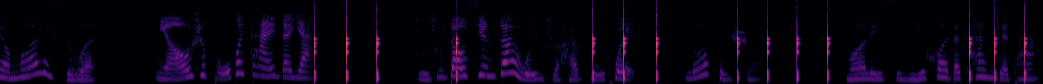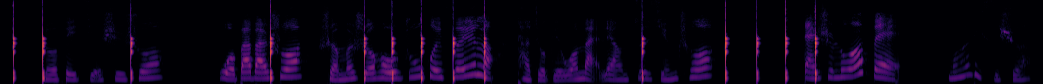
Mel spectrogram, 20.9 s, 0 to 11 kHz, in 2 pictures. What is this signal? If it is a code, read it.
Tap code, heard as taps on a table, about 3 knocks a second, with speech in Chinese. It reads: LOVED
